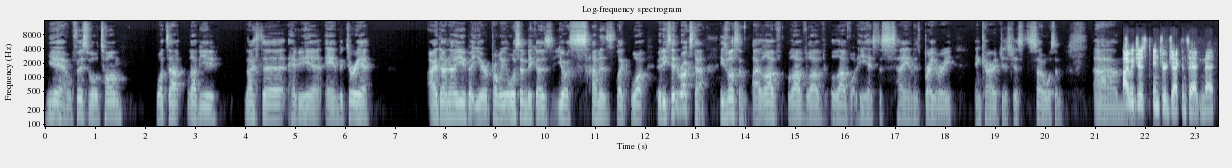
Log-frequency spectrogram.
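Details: Stuttering in an adult male from New Zealand who describes himself as a proud person who stutters; podcast interview.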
